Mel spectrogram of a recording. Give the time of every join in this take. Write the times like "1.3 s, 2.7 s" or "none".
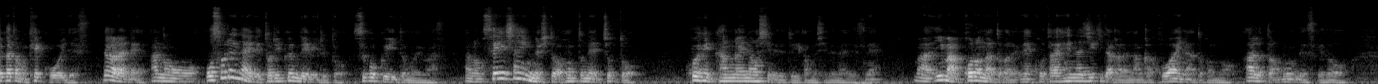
1.0 s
